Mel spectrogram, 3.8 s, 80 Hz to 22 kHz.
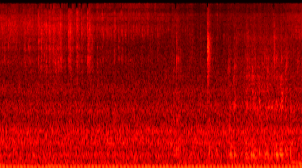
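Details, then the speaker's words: Geo Pro 19FBS RV water pump after filter check/change for low pressure and pump running on; low, steady hum under rushing water, no surging, shuts off within seconds of closing tap; normal water pump run. "you can hear that pump run and it shut off right away just after a few seconds so that's how the system should run"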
